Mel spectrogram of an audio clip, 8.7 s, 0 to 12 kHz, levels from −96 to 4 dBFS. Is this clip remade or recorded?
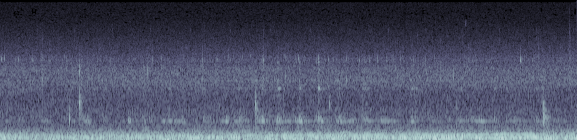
recorded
